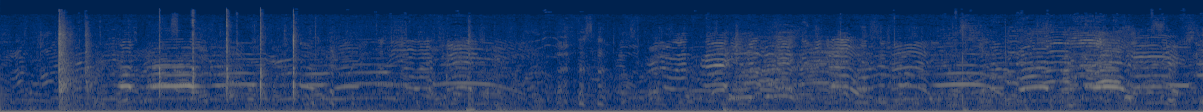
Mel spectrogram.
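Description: Young women shout and call to each other across an open field, heard from a distance.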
